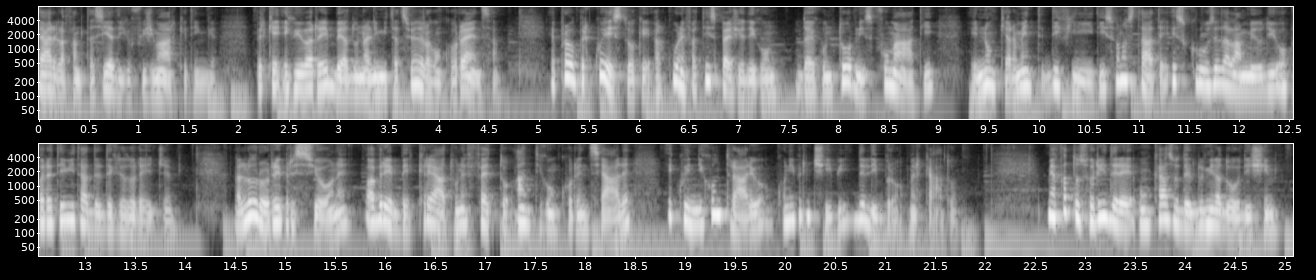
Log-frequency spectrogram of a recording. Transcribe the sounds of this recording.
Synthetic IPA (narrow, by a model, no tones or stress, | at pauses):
aːɾelafant̪aziːad̪eʎːufːiːt͡ʃimarket̪iŋɡperk̟eʔekwivarːebːead̪unalimit̪at̪sːjoːned̪elakoŋkorːʔɛnt̪sa̰ | ɛpːɾɔːpjoperkwest̪ok̟eʔalkuːnefat̪ːispɛːt͡ʃed̪d̪ajkont̪ornisfumaːt̪i | ḛnːoŋkjaɾament̪ed̪efiniːt̪isoːnost̪aːt̪ḛʔeskluːzed̪alːambit̪od̪iopeɾat̪ivit̪ad̪ːeld̪ekɾɛːt̪oled͡ʒːe | lʔaloːɾorepɾesːjoːneavɾebːekɾeaːt̪ounefːɛt̪ːoʔant̪ikoŋkurːʔent̪sja̰ːleːkːwind̪ikont̪ɾa̰ːɾjokonipɾint͡ʃiːpid̪elːibɾo̰merka̰ːt̪o | miafːat̪ːosorːiːd̪eɾeʔuŋkaːzod̪eld̪uemiːlad̪oːd̪it͡ʃi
